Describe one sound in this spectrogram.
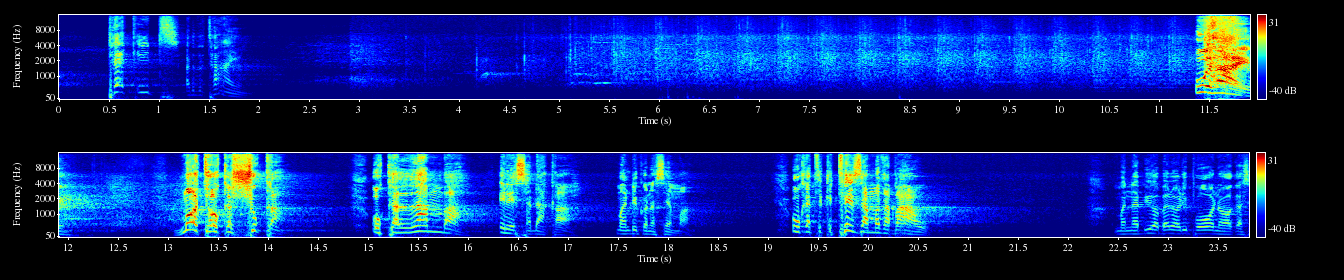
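A man preaches forcefully through a microphone in a large echoing hall.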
